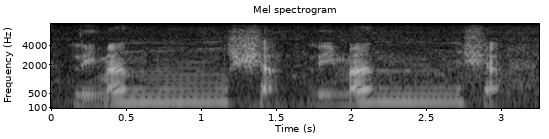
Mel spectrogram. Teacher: Jadi suara nunnya disamar-samarkan. E jadi seperti memasukkan suara ee memasukkan kepada suara syaham. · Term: hukum bacaan ikhfa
